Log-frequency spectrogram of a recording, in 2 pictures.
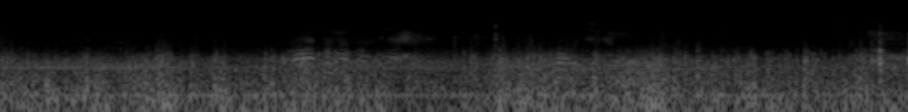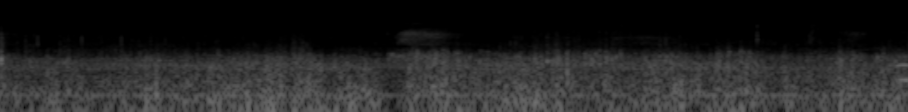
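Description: Steady low rumble with a constant hum from a boat on open water, with wind on the microphone.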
